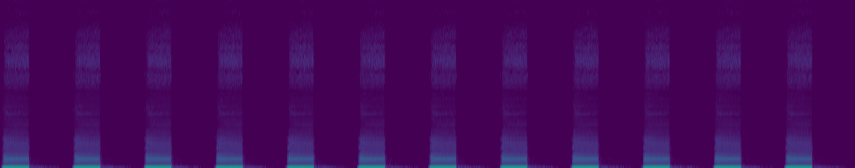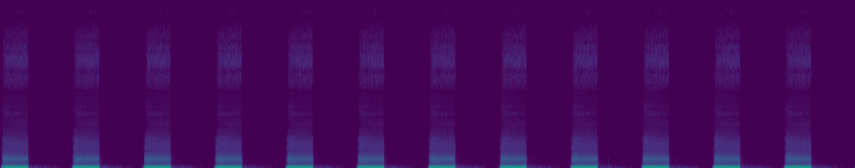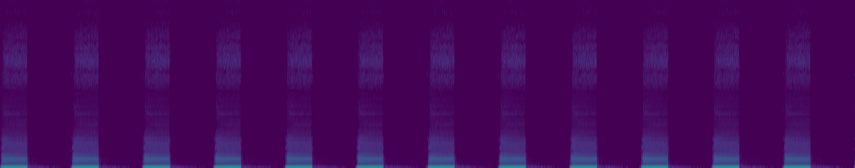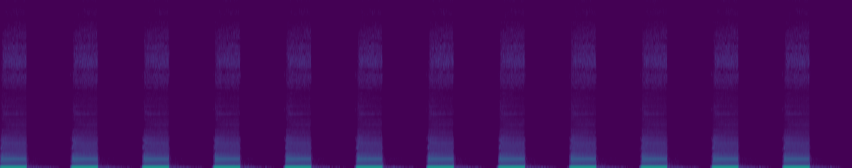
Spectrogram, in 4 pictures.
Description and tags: An Iphone vibrating on a table.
